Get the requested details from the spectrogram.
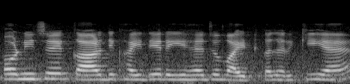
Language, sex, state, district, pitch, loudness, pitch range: Hindi, female, Haryana, Charkhi Dadri, 225 Hz, -17 LUFS, 215-235 Hz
